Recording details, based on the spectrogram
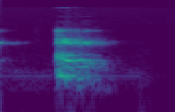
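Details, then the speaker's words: Child with croup in pediatric emergency teaching: a single harsh, barky, seal-like cough, the classic barking cough of croup. "yeah so that's like the classic barking cough that we see with coop as well"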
